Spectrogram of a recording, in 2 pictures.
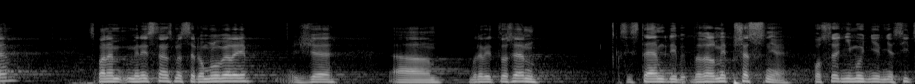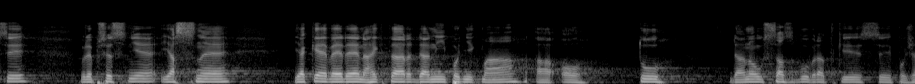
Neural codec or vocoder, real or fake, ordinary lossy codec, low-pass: none; real; MP3, 48 kbps; 7.2 kHz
